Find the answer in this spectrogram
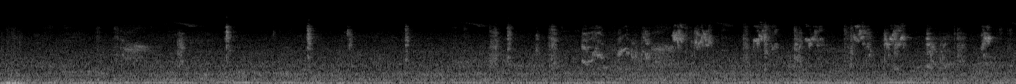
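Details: Morning activity of a budgerigar colony kept in an aviary for breeding; many rapid, sharp clicky chirps and warbled notes overlapping throughout, with a few thin descending whistles, steady low background hum.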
